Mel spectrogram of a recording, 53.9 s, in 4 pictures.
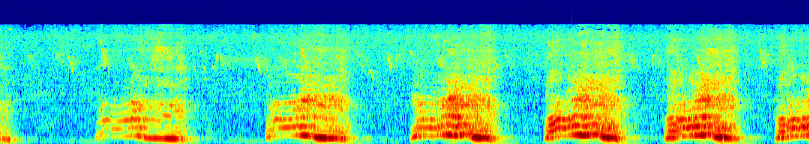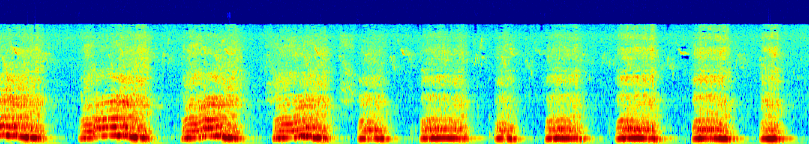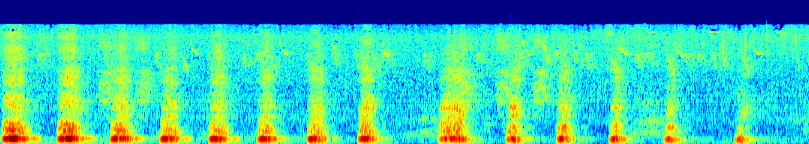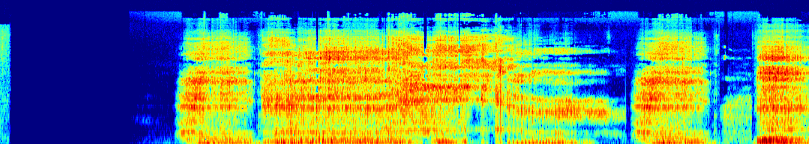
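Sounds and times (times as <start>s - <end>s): lion roaring and grunting: 34.1s - 38.5s, 43.4s - 53.9s.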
